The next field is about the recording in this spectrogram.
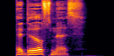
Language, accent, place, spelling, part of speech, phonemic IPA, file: German, Germany, Berlin, Bedürfnis, noun, /bəˈdʏʁfnɪs/, De-Bedürfnis.ogg
- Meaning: 1. desire, urge 2. need, necessity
